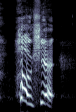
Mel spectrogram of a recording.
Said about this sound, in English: Oh, shit. Sorry, I had to yawn. That's how I yawn.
